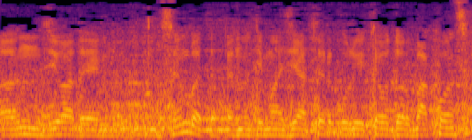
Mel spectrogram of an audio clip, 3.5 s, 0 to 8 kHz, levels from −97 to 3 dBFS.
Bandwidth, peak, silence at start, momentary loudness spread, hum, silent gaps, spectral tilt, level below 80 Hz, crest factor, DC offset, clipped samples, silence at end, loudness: 8 kHz; -2 dBFS; 0 s; 1 LU; none; none; -6.5 dB/octave; -40 dBFS; 12 dB; under 0.1%; under 0.1%; 0 s; -15 LUFS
